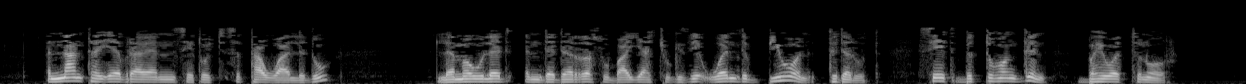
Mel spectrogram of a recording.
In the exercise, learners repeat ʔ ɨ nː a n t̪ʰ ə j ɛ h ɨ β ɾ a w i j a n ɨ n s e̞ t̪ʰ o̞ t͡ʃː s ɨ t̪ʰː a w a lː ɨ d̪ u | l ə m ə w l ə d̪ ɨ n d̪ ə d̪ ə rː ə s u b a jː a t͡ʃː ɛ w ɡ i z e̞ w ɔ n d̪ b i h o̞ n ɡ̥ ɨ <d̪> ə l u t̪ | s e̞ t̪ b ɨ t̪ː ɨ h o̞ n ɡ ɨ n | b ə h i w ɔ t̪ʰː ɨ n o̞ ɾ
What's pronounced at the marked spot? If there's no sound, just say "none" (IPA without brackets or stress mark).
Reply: d̪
